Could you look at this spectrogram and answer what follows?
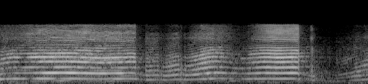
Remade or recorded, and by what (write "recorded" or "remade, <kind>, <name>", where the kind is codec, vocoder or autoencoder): remade, codec, DAC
